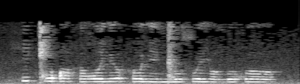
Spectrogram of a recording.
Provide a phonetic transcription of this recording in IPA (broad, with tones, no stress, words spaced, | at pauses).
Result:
hi˦ɡ͡ǁɤ˦ʔɑ˨hə˨ ʁʷi˨lʲɤ˦˨ hɤ˨ lʲe˨ŋ͡ǁu˨sʷe˦jɤ˨ ŋu˨χʷɤ˦˨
